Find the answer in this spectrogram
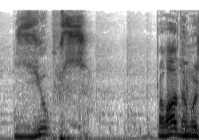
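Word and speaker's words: Zeus: Точнее, я уже привык, еле привык, что Зевс это Зеус. Зюс, точнее, правильно говорить. Зюс.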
